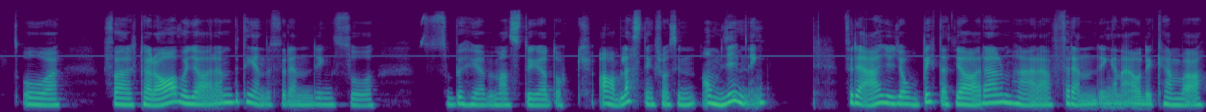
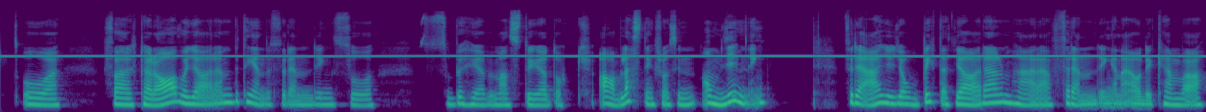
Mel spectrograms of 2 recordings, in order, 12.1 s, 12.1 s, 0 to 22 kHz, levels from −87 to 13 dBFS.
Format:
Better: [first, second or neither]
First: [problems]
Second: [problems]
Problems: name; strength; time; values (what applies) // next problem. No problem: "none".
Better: first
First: high-pitched whine; faint; throughout; 3.5 kHz, 30 dB below the speech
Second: high-pitched whine; loud; throughout; 3.5 kHz, 7 dB below the speech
